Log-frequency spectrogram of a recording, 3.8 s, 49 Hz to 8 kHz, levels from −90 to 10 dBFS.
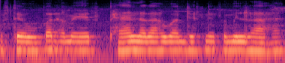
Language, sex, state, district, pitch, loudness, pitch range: Hindi, male, Punjab, Kapurthala, 140 Hz, -16 LUFS, 135-140 Hz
